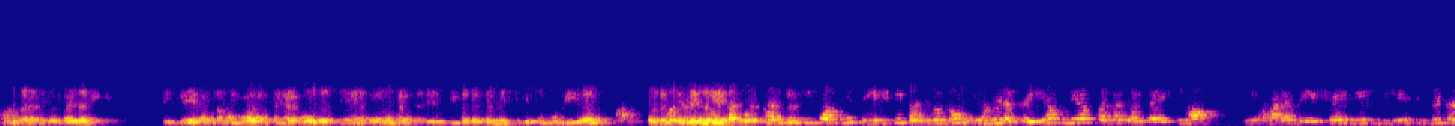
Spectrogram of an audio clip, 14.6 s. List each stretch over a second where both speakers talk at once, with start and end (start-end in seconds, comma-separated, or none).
6.5-8.0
